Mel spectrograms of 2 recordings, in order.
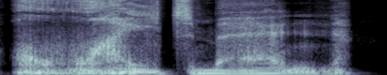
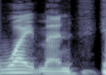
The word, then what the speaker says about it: white: And by the way, if you don't pronounce the H before the W, you're doing it wrong. It's not white men. It's white men, like Mr. Musk.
